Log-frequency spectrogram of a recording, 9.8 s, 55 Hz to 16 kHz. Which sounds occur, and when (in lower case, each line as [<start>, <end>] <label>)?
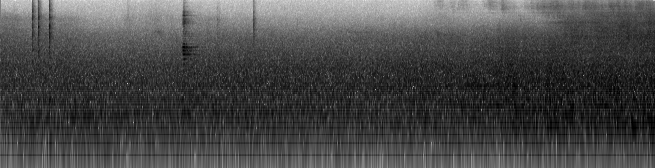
[0.00, 9.82] train
[0.00, 9.82] wind
[0.43, 0.57] tick
[0.70, 0.79] tick
[2.70, 3.08] vehicle horn
[3.73, 3.83] tick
